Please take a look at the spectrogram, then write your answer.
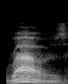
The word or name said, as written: rouse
